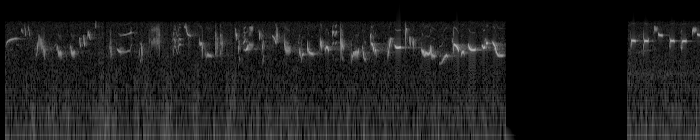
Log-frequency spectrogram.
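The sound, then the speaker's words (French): Eurasian blackcap song: rapid, bright warbling phrases of high, varied notes run on without a break, then stop for a couple of seconds before a short burst of song starts again. “La fauvette à tête noire.”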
